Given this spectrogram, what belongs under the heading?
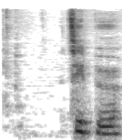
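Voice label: "cipo" pronunciation Hungarian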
